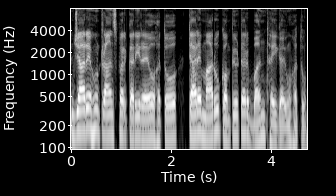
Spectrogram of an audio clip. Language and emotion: Gujarati, sad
